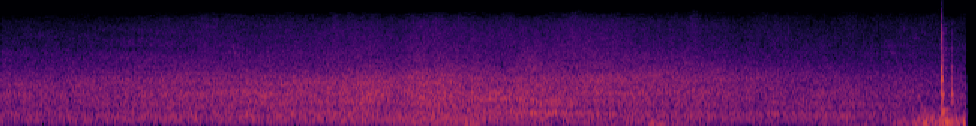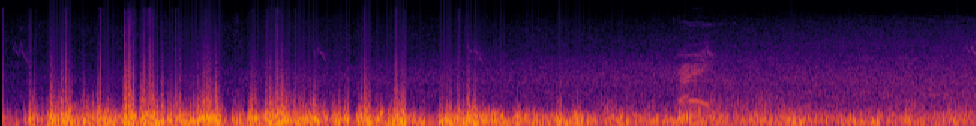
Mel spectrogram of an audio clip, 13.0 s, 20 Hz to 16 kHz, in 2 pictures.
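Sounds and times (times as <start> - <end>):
car road noise passing: 0.0 - 6.4
sharp click: 6.2 - 6.4.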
